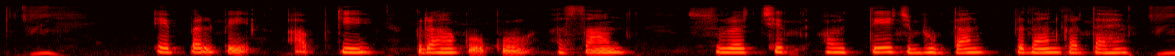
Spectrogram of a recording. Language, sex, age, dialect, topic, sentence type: Hindi, female, 18-24, Kanauji Braj Bhasha, banking, statement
